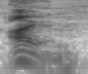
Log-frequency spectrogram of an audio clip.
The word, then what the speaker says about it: Ian: Oh, and lest we forget, the great Ian Ziering. – No, it's Ian. – Is it Ian? – It's pronounced Ian.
